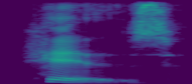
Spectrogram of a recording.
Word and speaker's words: his: He, his. Also, the H of he tends to be stronger than the H of his, which if you speak faster, gets dropped completely.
